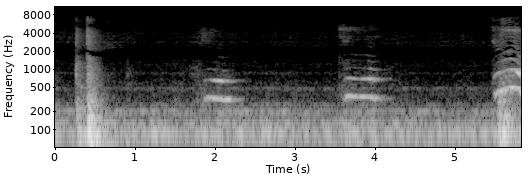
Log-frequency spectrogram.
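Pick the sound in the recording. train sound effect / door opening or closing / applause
door opening or closing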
